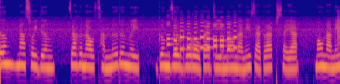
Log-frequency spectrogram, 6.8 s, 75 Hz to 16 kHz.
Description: DTMF, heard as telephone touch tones, dialled by machine, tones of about 60 ms, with a squelch burst at the end and speech in Bodo. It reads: 01352657726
